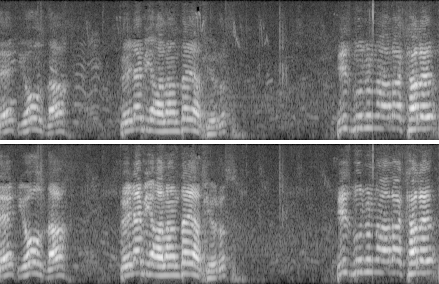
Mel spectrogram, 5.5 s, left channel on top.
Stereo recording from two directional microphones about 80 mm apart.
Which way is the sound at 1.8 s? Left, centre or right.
Right.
